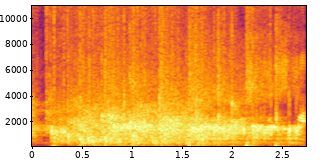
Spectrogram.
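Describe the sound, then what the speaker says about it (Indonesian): A classroom group at a teacher-training session breaks into loud, dense applause that holds steady, with a few sharper claps standing out near the end. "tepuk tangan."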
